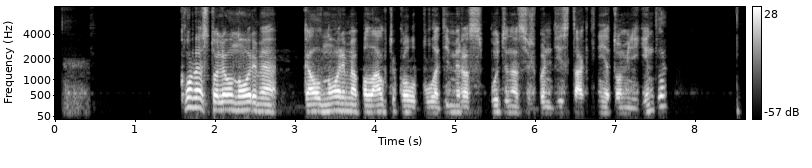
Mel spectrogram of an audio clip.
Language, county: Lithuanian, Marijampolė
